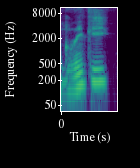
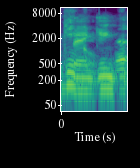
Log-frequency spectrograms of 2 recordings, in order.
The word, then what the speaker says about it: Van Ginkel: You do replace it through free agency with what's that, Grinky? Am I right with Van his name? Ginkel. Van Van Ginkel.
